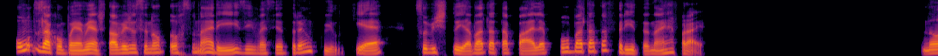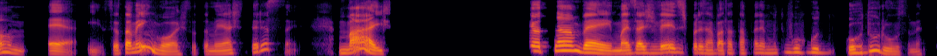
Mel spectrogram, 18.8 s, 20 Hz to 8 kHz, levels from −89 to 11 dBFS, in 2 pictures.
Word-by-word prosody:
Um 220 +5 +2
dos 205 - -3
acompanhamentos, 135 -5 +3
talvez, 140 +4 +3
você 150 -2 -3
não 150 +1 -2
torça 145 -7 -5
o - - -4
nariz 140 -2 -1
e 135 - -4
vai 125 -1 -5
ser 130 +1 -5
tranquilo, 180 +10 -4 0.2
que - - +2
é - - +4 0.3
substituir 150 -6 -1
a 105 - +1
batata 140 0 0
palha 130 +1 0
por 180 +1 -2
batata 195 +4 0
frita 130 - -3
na 110 -1 -4
AirFryer. 150 +4 -4 2.2
Nor 135 -5 -1 0.2
é, - - +1
isso, - - -11
eu - - 0
também - - +4
gosto, 100 -1 -3
também 110 +2 -4
acho 125 +1 -6
interessante, 280 +2 -7 0.4
mas - - +4 1.4
eu 210 - +6
também, 185 - +7
mas, 120 +3 +1
às 140 0 +4
vezes, 155 +3 +1
por 140 - -5
exemplo, 125 -3 -3
a - - 0
batata 130 0 -8
palha 140 +2 -7
é - - -7
muito 135 +5 -11
gorgud 160 -2 -4 0.2
gorduroso, 135 - 0
né, 95 +4 -15
140 Hz, 155 wpm, -23 LUFS, 125-160 Hz, 2.2 s, também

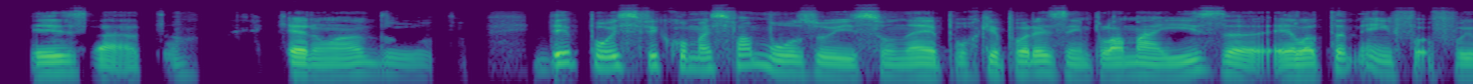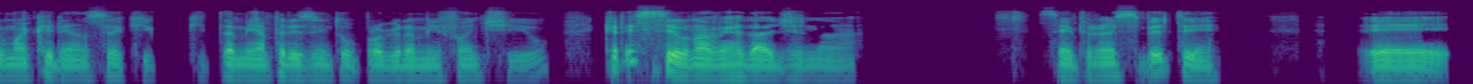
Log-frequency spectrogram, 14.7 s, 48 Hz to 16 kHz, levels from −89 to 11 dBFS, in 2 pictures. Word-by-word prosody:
Exato, 110 -3 -1 0.4
que - - +3
era 100 -2 +7
um 95 - -2
adulto. 95 -3 -6 0.5
Depois 175 0 +4
ficou 170 -1 -2
mais 145 0 +6
famoso 120 - 0
isso, 95 0 +4
né, 100 +1 +3
porque, 105 +1 -3
por 115 0 +2
exemplo, 100 -5 +1
a 100 - +5
Maísa, 105 +6 +1
ela 95 +1 +4
também - - -2
fo - - -5
foi 100 - -5
uma 95 0 -4
criança 85 -1 -5
que - - -13 0.2
que - - -16
também 95 - -3
apresentou 95 +1 -4
programa 90 0 -5
infantil, 90 -1 -9 0.2
cresceu, - - +3
na 95 -1 +1
verdade 90 -2 -1
na 85 0 -15 0.9
sempre - - -5
no 100 - -2
SBT. 85 -4 -2 0.7
Eh, 85 -1 0
95 Hz, 145 wpm, -25 LUFS, 90-110 Hz, 0.9 s, era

